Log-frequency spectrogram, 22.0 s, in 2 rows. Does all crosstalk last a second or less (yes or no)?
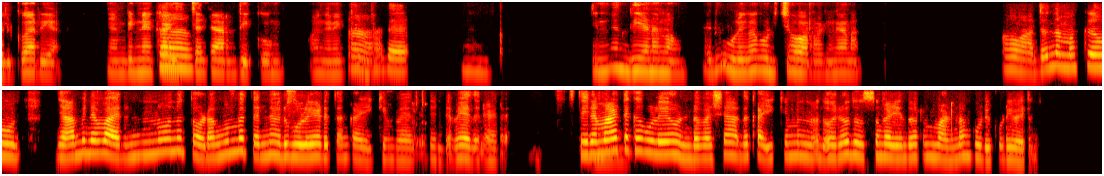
yes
